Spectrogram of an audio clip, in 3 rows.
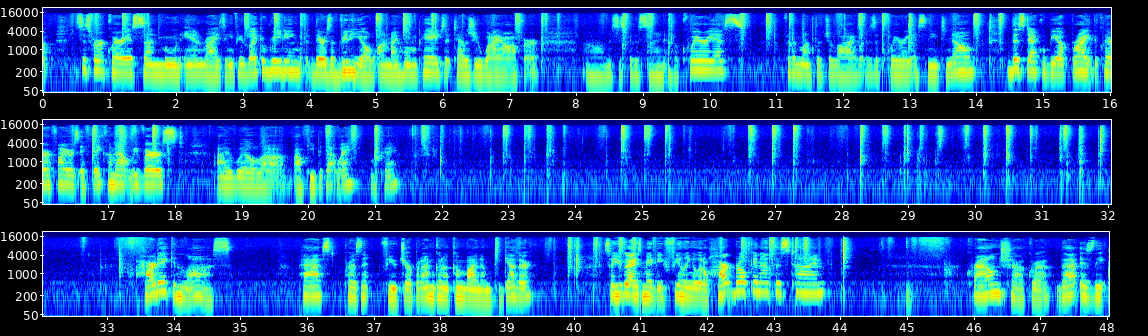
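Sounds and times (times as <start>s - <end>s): cards being shuffled: 10.4s - 13.2s, 20.1s - 32.0s, 39.6s - 41.0s, 42.3s - 45.7s.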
